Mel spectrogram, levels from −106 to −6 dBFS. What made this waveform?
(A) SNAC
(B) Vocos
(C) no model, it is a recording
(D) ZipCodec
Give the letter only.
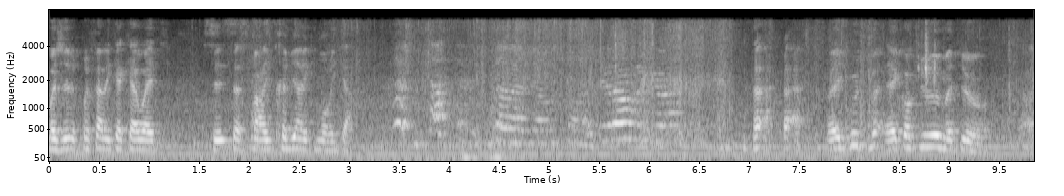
C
